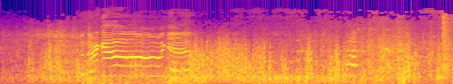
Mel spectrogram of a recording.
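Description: A roller coaster rumbles and rattles loudly along its track.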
